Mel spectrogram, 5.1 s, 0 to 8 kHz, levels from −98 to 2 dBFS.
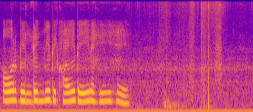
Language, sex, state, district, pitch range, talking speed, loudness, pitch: Hindi, female, Rajasthan, Jaipur, 190-205 Hz, 80 wpm, -14 LUFS, 195 Hz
